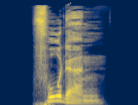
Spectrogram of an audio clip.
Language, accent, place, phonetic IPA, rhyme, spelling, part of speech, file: German, Germany, Berlin, [ˈfoːdɐn], -oːdɐn, fodern, verb, De-fodern.ogg
- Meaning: alternative spelling of fordern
